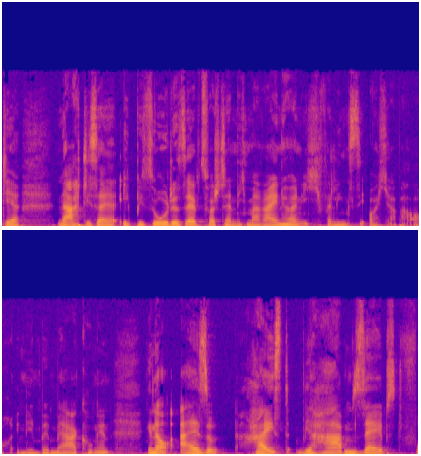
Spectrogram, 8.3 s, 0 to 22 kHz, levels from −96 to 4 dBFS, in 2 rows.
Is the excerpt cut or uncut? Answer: uncut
